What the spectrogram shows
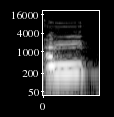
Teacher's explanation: अनुस्वार अन नाक से उच्चारण हो रहा है, इसलिए इसको नासिका कहते हैं।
